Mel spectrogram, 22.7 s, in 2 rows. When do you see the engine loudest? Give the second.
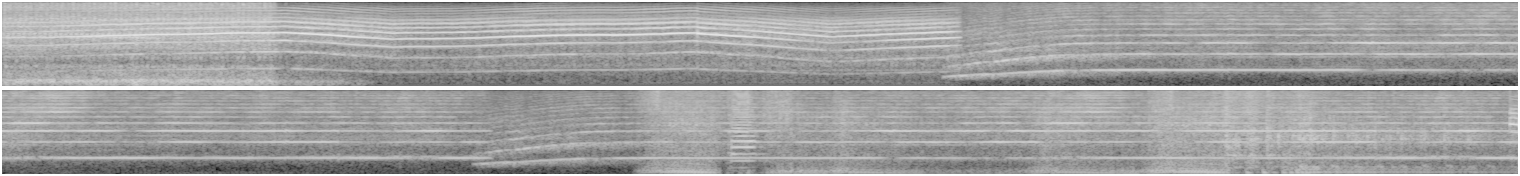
1 s.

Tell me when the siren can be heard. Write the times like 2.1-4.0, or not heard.
0.0-22.7.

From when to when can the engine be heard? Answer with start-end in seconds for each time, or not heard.
0.0-2.8, 16.1-22.7.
